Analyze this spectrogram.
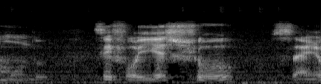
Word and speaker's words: Yeshu: Inclusive diz que o nome dele, pronunciado em aramaico, era Yeshu, não Yeshua.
